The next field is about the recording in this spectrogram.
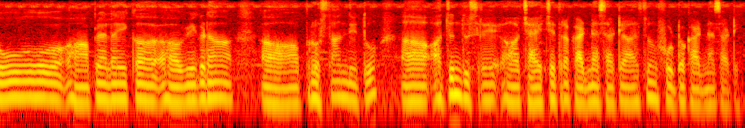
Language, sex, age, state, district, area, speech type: Marathi, male, 18-30, Maharashtra, Thane, urban, spontaneous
